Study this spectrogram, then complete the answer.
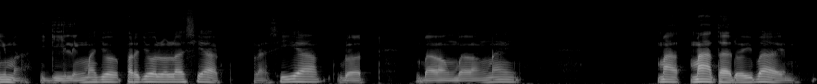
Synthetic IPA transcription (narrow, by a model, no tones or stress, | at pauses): imaiɡiliŋmad͡ʒɔpard͡ʒɔlɔlasiak̚ | lasiak̚dɔt̪̚ | bawaŋbawaŋnai | mamat̪adɔibaɛn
